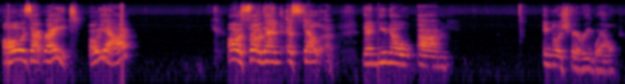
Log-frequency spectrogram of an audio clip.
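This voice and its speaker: A woman's voice: on the high side, takes it slowly, pauses often, roomy sound. A Canadian woman whose first language was German, hosting a casual stitching livestream and chatting in a rambling way full of "oh my gosh".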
